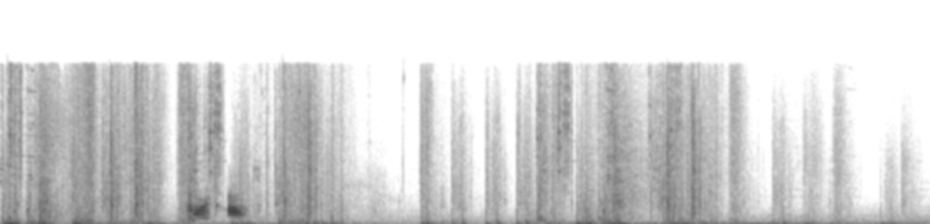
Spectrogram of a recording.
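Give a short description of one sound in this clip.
A gun is handled and turned over with metallic clicks and rattles.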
